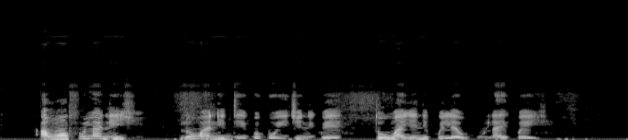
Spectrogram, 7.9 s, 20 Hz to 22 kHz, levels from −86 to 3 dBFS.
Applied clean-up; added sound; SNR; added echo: classical method spectral subtraction.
